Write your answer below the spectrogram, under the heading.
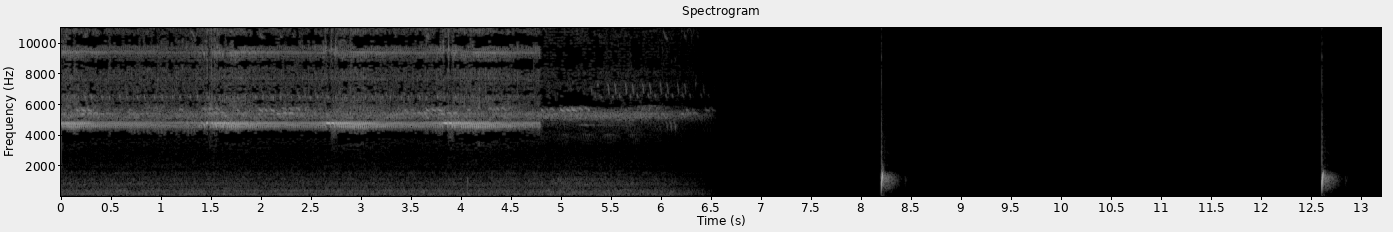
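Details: Bell crickets sing near the sea for about six seconds, a high ringing trill swelling in a few pulses, then the recording falls silent except for two sharp isolated clicks.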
